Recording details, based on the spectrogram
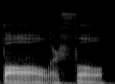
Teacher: The tip of your tongue actually drops down and the back of your tongue raises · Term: dark L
